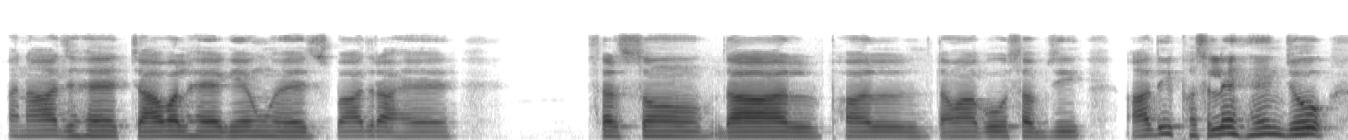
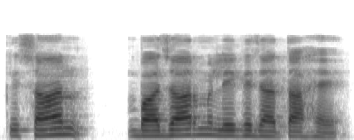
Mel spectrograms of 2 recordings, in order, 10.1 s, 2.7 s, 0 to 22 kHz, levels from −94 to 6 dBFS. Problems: background sounds at intervals, echo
